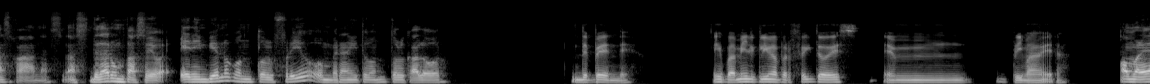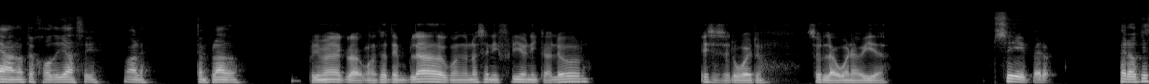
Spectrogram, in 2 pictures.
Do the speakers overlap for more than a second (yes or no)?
no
